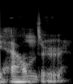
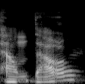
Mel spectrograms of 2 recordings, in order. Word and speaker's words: Houndour: I usually say Hounder, but it's Houndour. I'll defer to Sean. Break the tie. Is it Greek? It says a combination of hound and I think this word is dour. D-O-U-R. Door. But I would pronounce it door.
